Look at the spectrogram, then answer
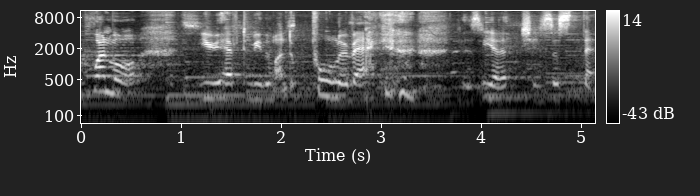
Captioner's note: chuckles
